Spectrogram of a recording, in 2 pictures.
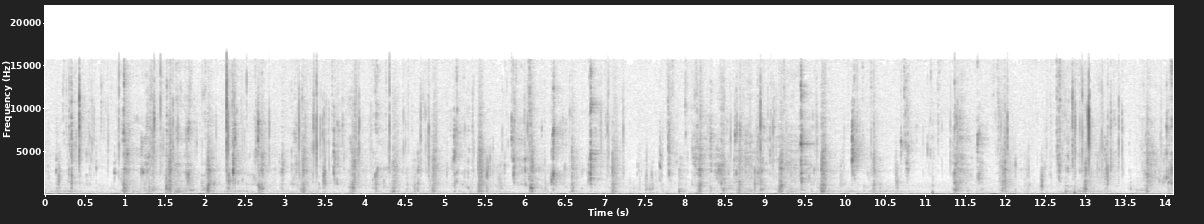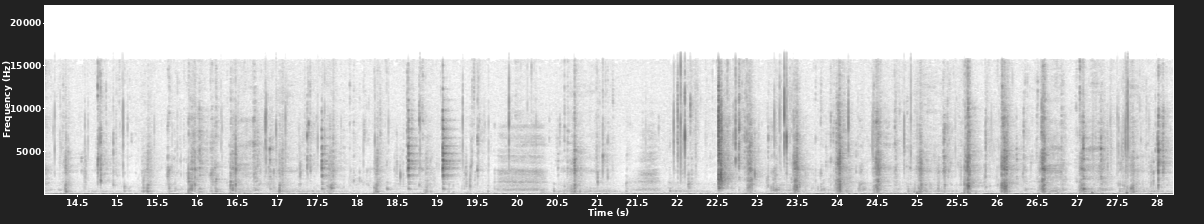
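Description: A person chewing and crunching papaya salad and raw vegetables: many short crisp crunches one after another, densest about three quarters of the way through.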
